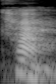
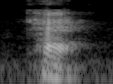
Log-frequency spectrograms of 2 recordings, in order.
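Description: First: "Cat" said with an open A. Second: "khe", cat with an E-like vowel. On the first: ("Cat" đọc với âm A) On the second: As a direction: close the vowel towards E in "khe". ("khe" đọc nghiêng về âm E) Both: Shown as a demonstration. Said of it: "hoặc là khe".

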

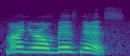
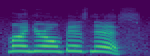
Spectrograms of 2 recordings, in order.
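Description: First: High, loud rebuff; raised voice, falling at the end; indignant shout. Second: Even higher-pitched, loud retort; shrieky raised-voice rebuff; indignant shout. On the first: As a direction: shout them off. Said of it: "shouted the animals". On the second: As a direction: fling it back in a high shout. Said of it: "shouted the human beings". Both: A narrator's reading.

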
